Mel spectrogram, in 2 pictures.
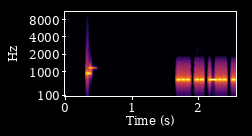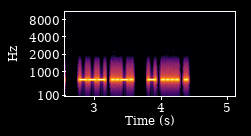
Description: Morse code, heard as a keyed tone, about 34 wpm, 700 Hz. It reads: SIDE OF THE
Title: Sets of 3 Words 35wpm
